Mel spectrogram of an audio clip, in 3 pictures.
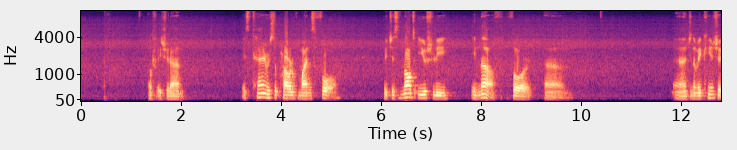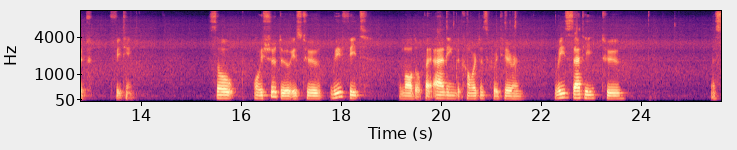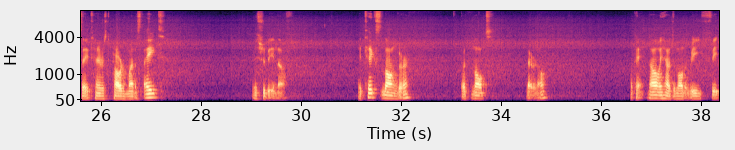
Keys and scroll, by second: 13.6 q, 16.4 Up, 16.5 Up, 17.1 Up, 17.5 Up, 18.0 Up, 19.1 Left, 19.3-22.1 typing, 23.9-24.4 typing, 26.4-27.1 typing.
